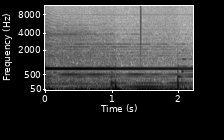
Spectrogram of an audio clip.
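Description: Ambient electronic drone music played live on hardware synthesizers: a steady high tone held over a low droning bass.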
